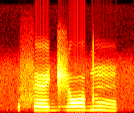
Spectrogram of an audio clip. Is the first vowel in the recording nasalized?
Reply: no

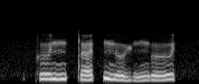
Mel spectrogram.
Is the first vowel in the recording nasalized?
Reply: no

